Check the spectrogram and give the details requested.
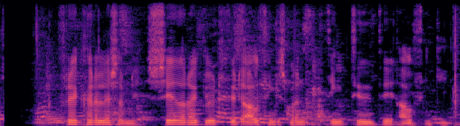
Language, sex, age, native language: Icelandic, male, 18-19, Icelandic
